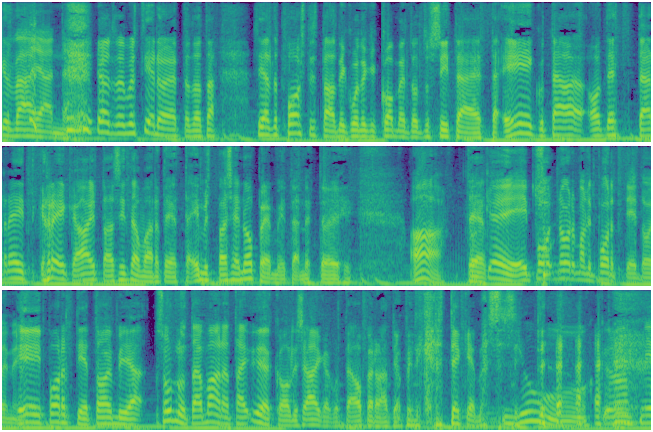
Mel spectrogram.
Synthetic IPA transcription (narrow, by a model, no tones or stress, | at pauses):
kylʋæhæjænːæjoːsemːost̪hienoiet̪ːæt̪ot̪ɑ | sielt̪æpost̪ist̪ɑolt̪ikuit̪eŋkikomːent̪oˑit̪ussit̪æet̪ːæʔeˑikut̪æːont̪eht̪y̥t̪tæːreitreikæɑit̪ɑːsit̪æʋɑrt̪eet̪ːæeimyst̪pæːseːnopeːmːḭnt̪æ̰nːḛt̪tø̰ihḭ | ʔɑː | sekeieiponormɑːliport̪ːiet̪oimieiport̪ːiet̪oimijɑsunːunt̪ɑimɑːnɑnt̪ɑiyøkøoliseɑikɑkut̪æːoperɑ̰ːt̪iopit̪ikæɾæt̪t̪ekemæsːæ̥siuklmi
